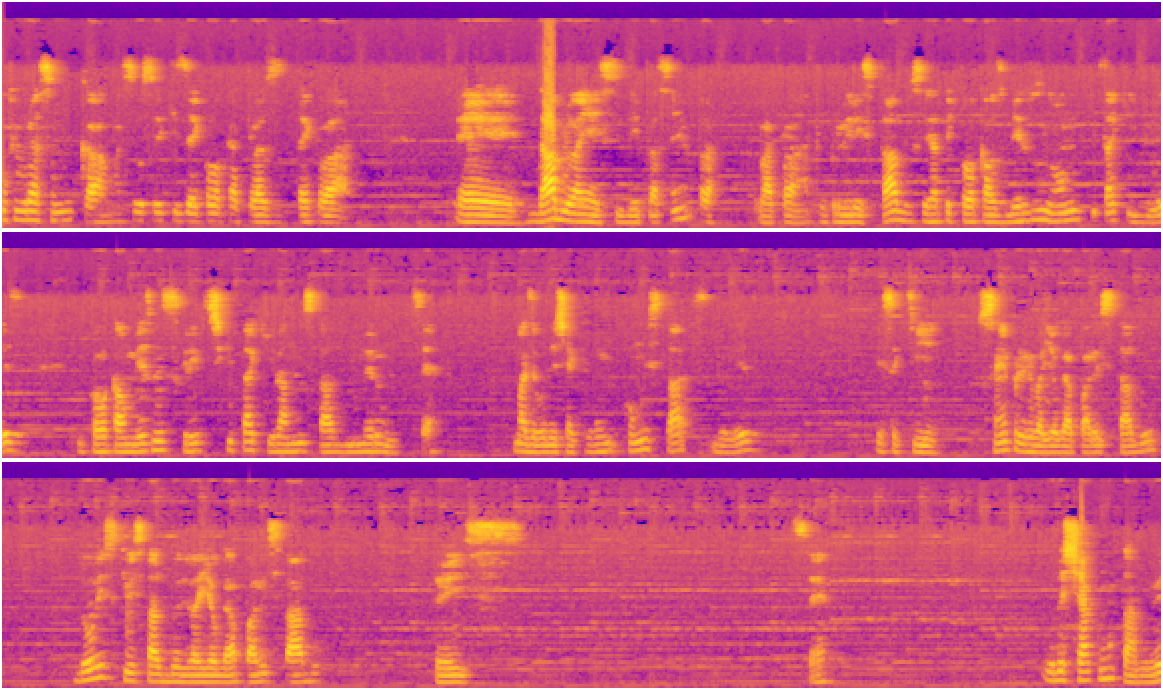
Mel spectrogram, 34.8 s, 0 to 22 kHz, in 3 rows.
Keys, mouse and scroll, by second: 0.1 click, 1.3 middle click, 2.5 click, 4.2 click, 4.5 click, 5.4 middle click, 10.2 middle click, 12.3 click, 13.8 click, 15.1 click, 16.1 middle click, 18.2 click, 18.9 middle click, 22.2 middle click, 23.3 click, 23.8 click, 25.6 click, 26.4 middle click, 28.1 middle click, 30.1 click, 31.0 middle click, 32.0 click, 32.6 middle click, 33.4 click.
